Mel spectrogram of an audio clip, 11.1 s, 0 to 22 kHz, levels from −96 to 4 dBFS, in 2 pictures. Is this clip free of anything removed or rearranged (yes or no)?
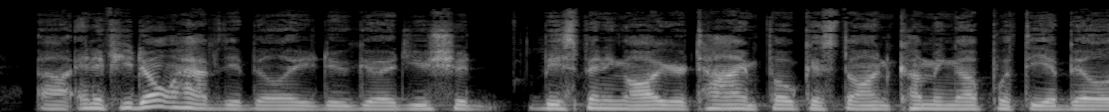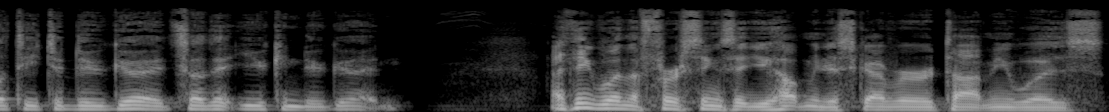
yes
